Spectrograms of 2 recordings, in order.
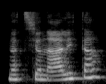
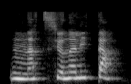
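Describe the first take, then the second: First: "nazionalità" stressed before its last syllable; wrong stress. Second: "Nazionalità" louder, stressed on the final a; final-vowel stress. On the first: Teacher checking what the class read, stress off the final vowel. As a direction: keep the final vowel of "nazionalità" light and unstressed. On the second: Teacher models the correct word for class, stress on final vowel. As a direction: drive through to a strong last syllable of "Nazionalità". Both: Shown as a demonstration. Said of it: "the correct pronunciation of these three".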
